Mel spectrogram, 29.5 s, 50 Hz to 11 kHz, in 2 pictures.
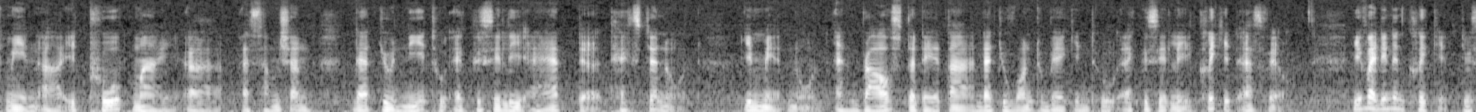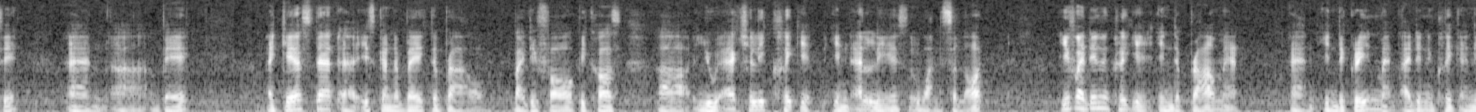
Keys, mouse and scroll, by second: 0.7 click, 4.0 click, 5.0-8.1 drag, 8.5-10.5 drag, 10.9 click, 11.5 click, 14.1 click, 15.6 click, 16.5 click, 24.1 click, 26.6 click, 27.4 click, 28.7 click.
